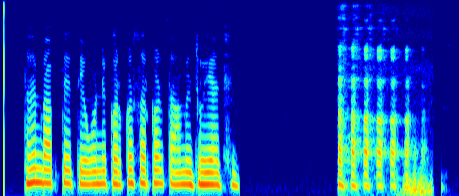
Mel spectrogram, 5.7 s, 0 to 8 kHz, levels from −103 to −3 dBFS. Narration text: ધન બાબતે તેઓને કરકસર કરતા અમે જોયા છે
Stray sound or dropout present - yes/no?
yes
